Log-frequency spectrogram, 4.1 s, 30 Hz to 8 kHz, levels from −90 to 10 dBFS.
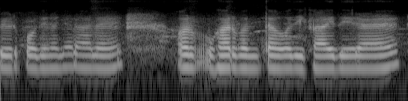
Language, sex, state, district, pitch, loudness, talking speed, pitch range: Hindi, female, Bihar, Gopalganj, 185 Hz, -29 LUFS, 190 wpm, 185-190 Hz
